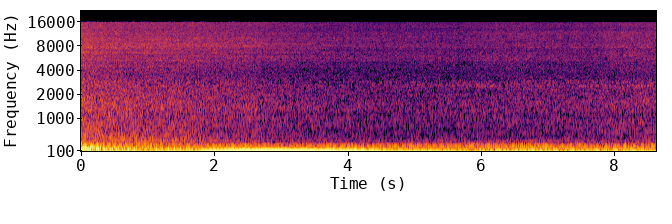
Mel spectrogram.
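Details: 1978 Corvette C3 restoration with newly installed FiTech EFI, ready for test driving and tuning: deep, steady V8 rumble holding an even idle with a slight early swell, no knocks or misses; sounds healthy.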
